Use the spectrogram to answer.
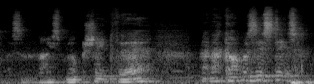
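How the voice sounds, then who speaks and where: With a sing-song, slightly bright medium-pitched voice at normal speed, a man hosting a children's reading exclaims and quizzes his young listeners as he plays out a picture book. The sound is roomy and clearly noisy, the mic set far away.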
